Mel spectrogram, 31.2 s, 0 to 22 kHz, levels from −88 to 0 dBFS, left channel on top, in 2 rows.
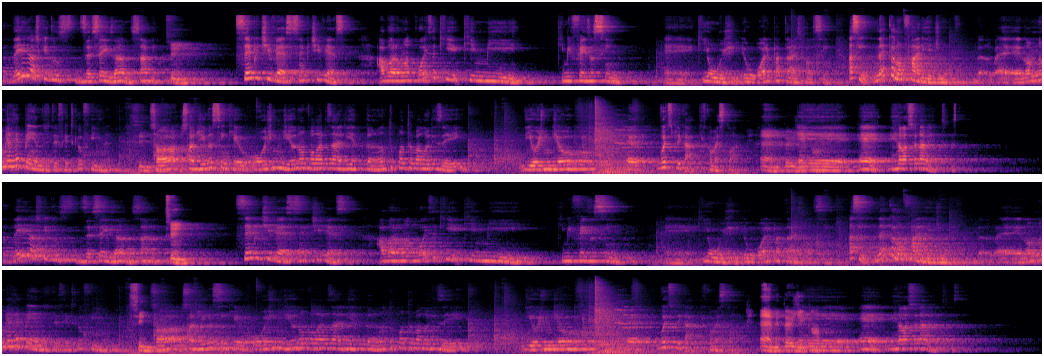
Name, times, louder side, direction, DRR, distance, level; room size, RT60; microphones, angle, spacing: voice 1, 0.0-2.4 3.5-5.1 5.4-7.8 8.4-9.4 9.9-22.6 23.4-24.5 24.9-26.7 27.5-29.9, left 3 dB, 40° left, 8 dB, 0.4 m, -33 dB
voice 2, 2.5-2.9 17.5-17.9 26.8-27.9, right 5 dB, 40° right, 11 dB, 0.3 m, -33 dB
sound 1, 9.7-26.6, equal, ahead, 0.8 m, -47 dB
9.8 x 3.3 x 6.6 m, 2.3 s
head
